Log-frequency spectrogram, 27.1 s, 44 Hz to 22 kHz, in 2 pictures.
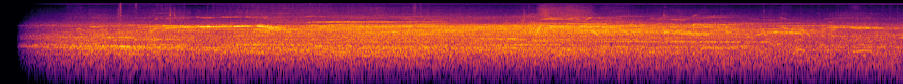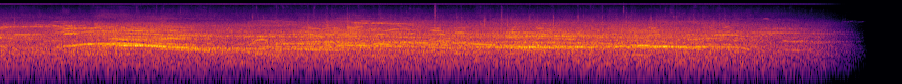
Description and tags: Urheilukilpailut, yleisurheilu, yleisö viheltää / Large crowd whistling, sports competition, athletics, audience, whistle, disappointed shouting
Yleisön vihellyskonsertti stadionilla. Vihellys, pettynyttä huutoa. (EM 1994, Helsinki).
Paikka/Place: Suomi / Finland / Helsinki, Olympiastadion
Aika/Date: 07.08.1994
Athletics, Audience, Competition, Crowd, Field-Recording, Finland, Finnish-Broadcasting-Company, Huuto, Ihmiset, Ihmisjoukko, Katsomo, Kilpailut, Kisat, People, Soundfx, Sports, Stadion, Stadium, Suomi, Tehosteet, Urheilu, Urheilukilpailut, Urheilukisat, Vihellys, Whistle, Yle, Yleisradio, Yleisurheilu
